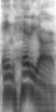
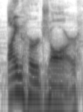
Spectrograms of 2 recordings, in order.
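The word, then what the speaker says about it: Einherjar: this is called the inheriar they pronounce it slightly differently in the trailer but at least no one's calling it einhard jar like I've heard it before uh it basically you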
